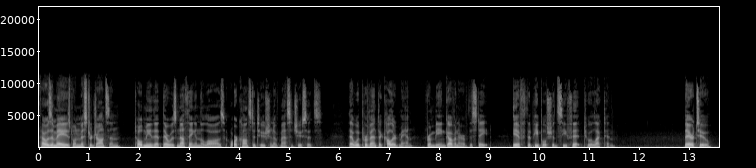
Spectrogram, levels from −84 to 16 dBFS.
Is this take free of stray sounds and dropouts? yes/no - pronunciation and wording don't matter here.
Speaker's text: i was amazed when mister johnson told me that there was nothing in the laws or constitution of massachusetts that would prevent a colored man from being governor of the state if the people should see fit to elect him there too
no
